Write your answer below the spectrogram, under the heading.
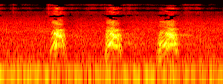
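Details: One-year-old Golden Retriever dog giving three short, sharp barks about half a second apart, each a bright burst with no other sounds.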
